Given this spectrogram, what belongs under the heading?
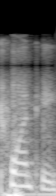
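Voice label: "twenty", female; MacCribbage; InterStellar MacCribbage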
